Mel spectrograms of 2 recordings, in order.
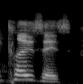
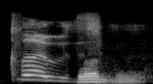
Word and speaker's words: clothes: cl oth yes clothes clothes not clothes clothes that's it it's it's the it's the process of the the the comes under your tongue and then the z which is the tongue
